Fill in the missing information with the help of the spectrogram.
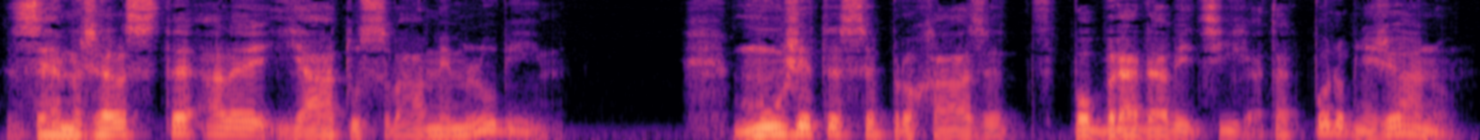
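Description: A man's voice: fairly low pitch, sing-song, slightly rough. A man voicing an agitated teenage boy wizard who presses with urgent, pleading questions in an audiobook. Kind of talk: audiobook character reading.

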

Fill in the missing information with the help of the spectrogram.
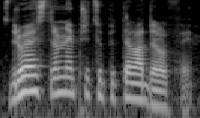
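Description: A man narrating a storybook aloud in an expressive reading style. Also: fairly high pitch. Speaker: audiobook narrator.

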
